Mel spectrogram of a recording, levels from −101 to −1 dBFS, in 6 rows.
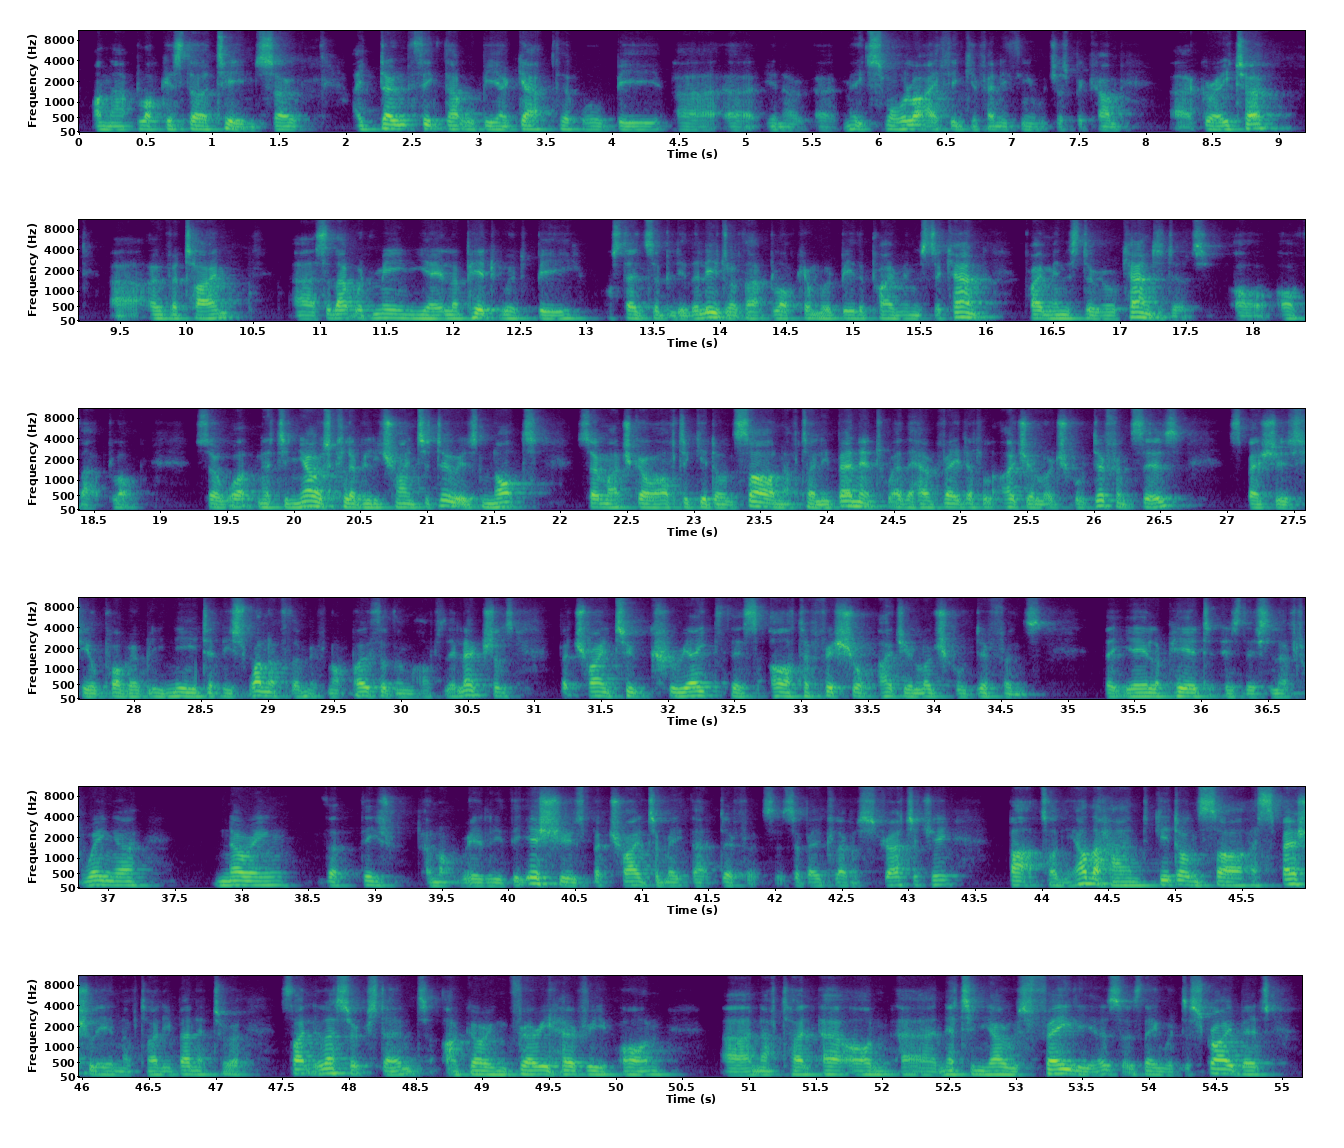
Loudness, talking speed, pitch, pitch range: -29 LUFS, 195 wpm, 120 Hz, 110-130 Hz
